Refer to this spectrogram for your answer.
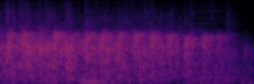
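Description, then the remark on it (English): A church audience applauds together for James's birthday tomorrow, a steady dense patter of many hands clapping at moderate loudness that carries on for several seconds before tapering slightly at the end. “And yeah, let's give James a clap for his birthday tomorrow.”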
